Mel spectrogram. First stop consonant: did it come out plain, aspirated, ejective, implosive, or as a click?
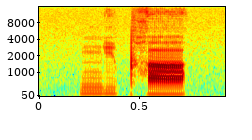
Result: aspirated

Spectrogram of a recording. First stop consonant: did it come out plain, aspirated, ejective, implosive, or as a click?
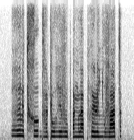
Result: plain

